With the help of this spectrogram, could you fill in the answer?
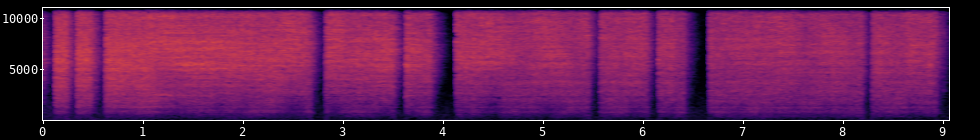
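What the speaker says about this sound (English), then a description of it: "So latex, black latex paint is what I'm using right now. So we're just going to go along with the airbrush" An airbrush sprays black latex paint onto carved foam dungeon walls, a close steady hiss held for long stretches and broken by several brief cut-offs as the trigger is released and pressed again.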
